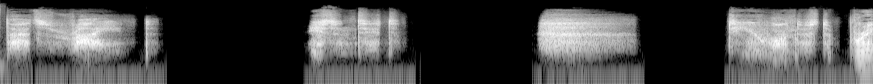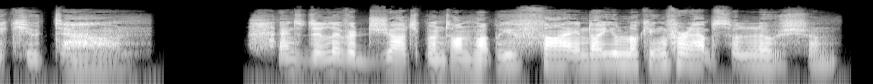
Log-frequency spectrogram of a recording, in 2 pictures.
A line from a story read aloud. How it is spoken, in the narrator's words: Jane whispers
